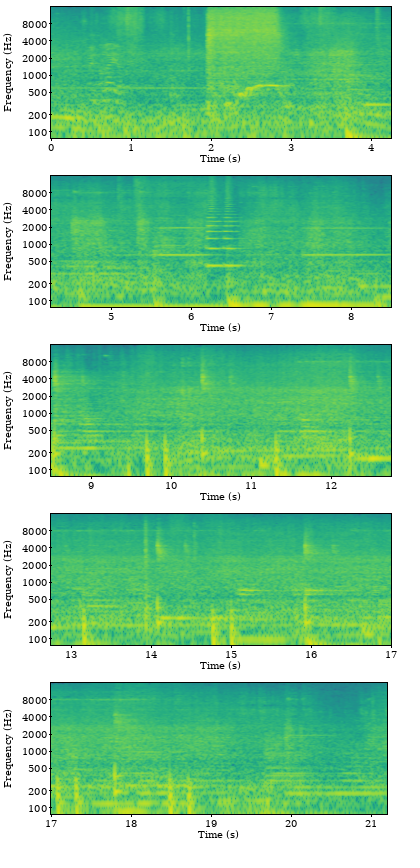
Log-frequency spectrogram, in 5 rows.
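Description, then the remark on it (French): A loud machine, driven by an operator, rumbles steadily through dark, dusty underground mine galleries about 3–4 metres wide, its heavy, low engine drone mixed with clanking and hissing, plus a brief horn-like tone near the start. Voices occasionally come through. “Il y avait donc cette machine qui faisait beaucoup de bruit.”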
